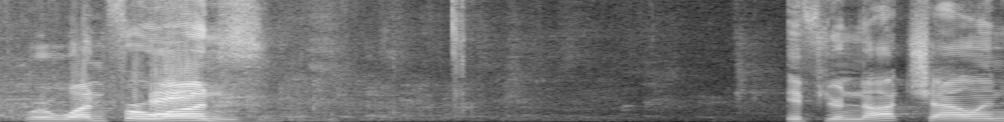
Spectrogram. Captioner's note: laugh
